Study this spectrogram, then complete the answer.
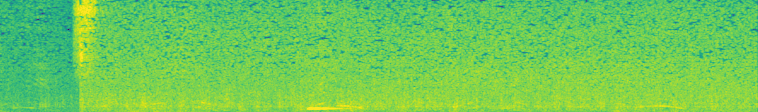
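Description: Rain patters steadily on a bus windscreen.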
